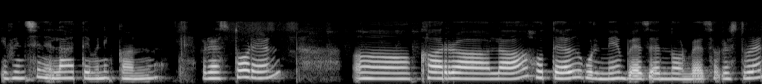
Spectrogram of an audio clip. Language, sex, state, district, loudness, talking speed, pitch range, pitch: Chakma, female, Tripura, Unakoti, -15 LUFS, 120 wpm, 265-295 Hz, 280 Hz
